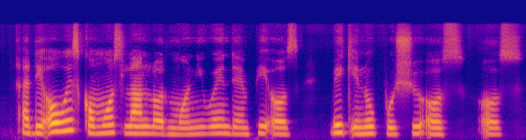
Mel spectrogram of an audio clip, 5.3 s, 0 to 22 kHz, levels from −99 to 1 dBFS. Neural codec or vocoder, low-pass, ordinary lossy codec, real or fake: codec, 24 kHz, 0.9 kbps, DualCodec; 10.8 kHz; none; fake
